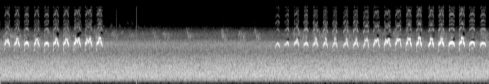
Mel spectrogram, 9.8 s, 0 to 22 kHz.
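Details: Osprey at its Montana nest on a June 2013 evening, searching for a hidden fish: a dozen rapid whistled chirps, a silent gap of several seconds, then a long steady run of about twenty.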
